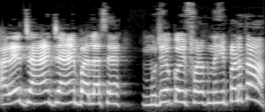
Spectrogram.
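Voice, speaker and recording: A woman uses a squeaky, cartoonish character voice at an extremely high pitch. Her pace is moderate, her loudness very even and her intonation fairly even. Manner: harsh, scolding.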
